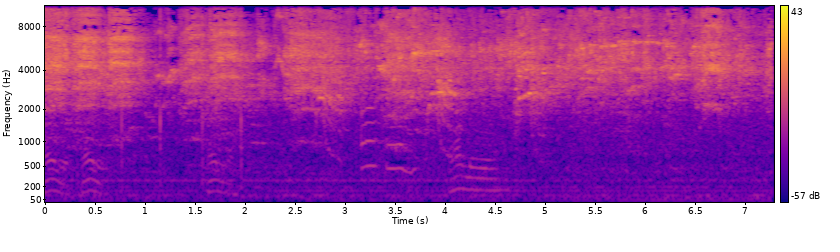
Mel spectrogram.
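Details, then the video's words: White cockatoo playing and trying to talk: short voiced, speech-like syllables with curving, sliding tones, some rising and falling, scattered through the recording over a constant bright, hissing background. "cockatoo white parrot like to play and try to talk"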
